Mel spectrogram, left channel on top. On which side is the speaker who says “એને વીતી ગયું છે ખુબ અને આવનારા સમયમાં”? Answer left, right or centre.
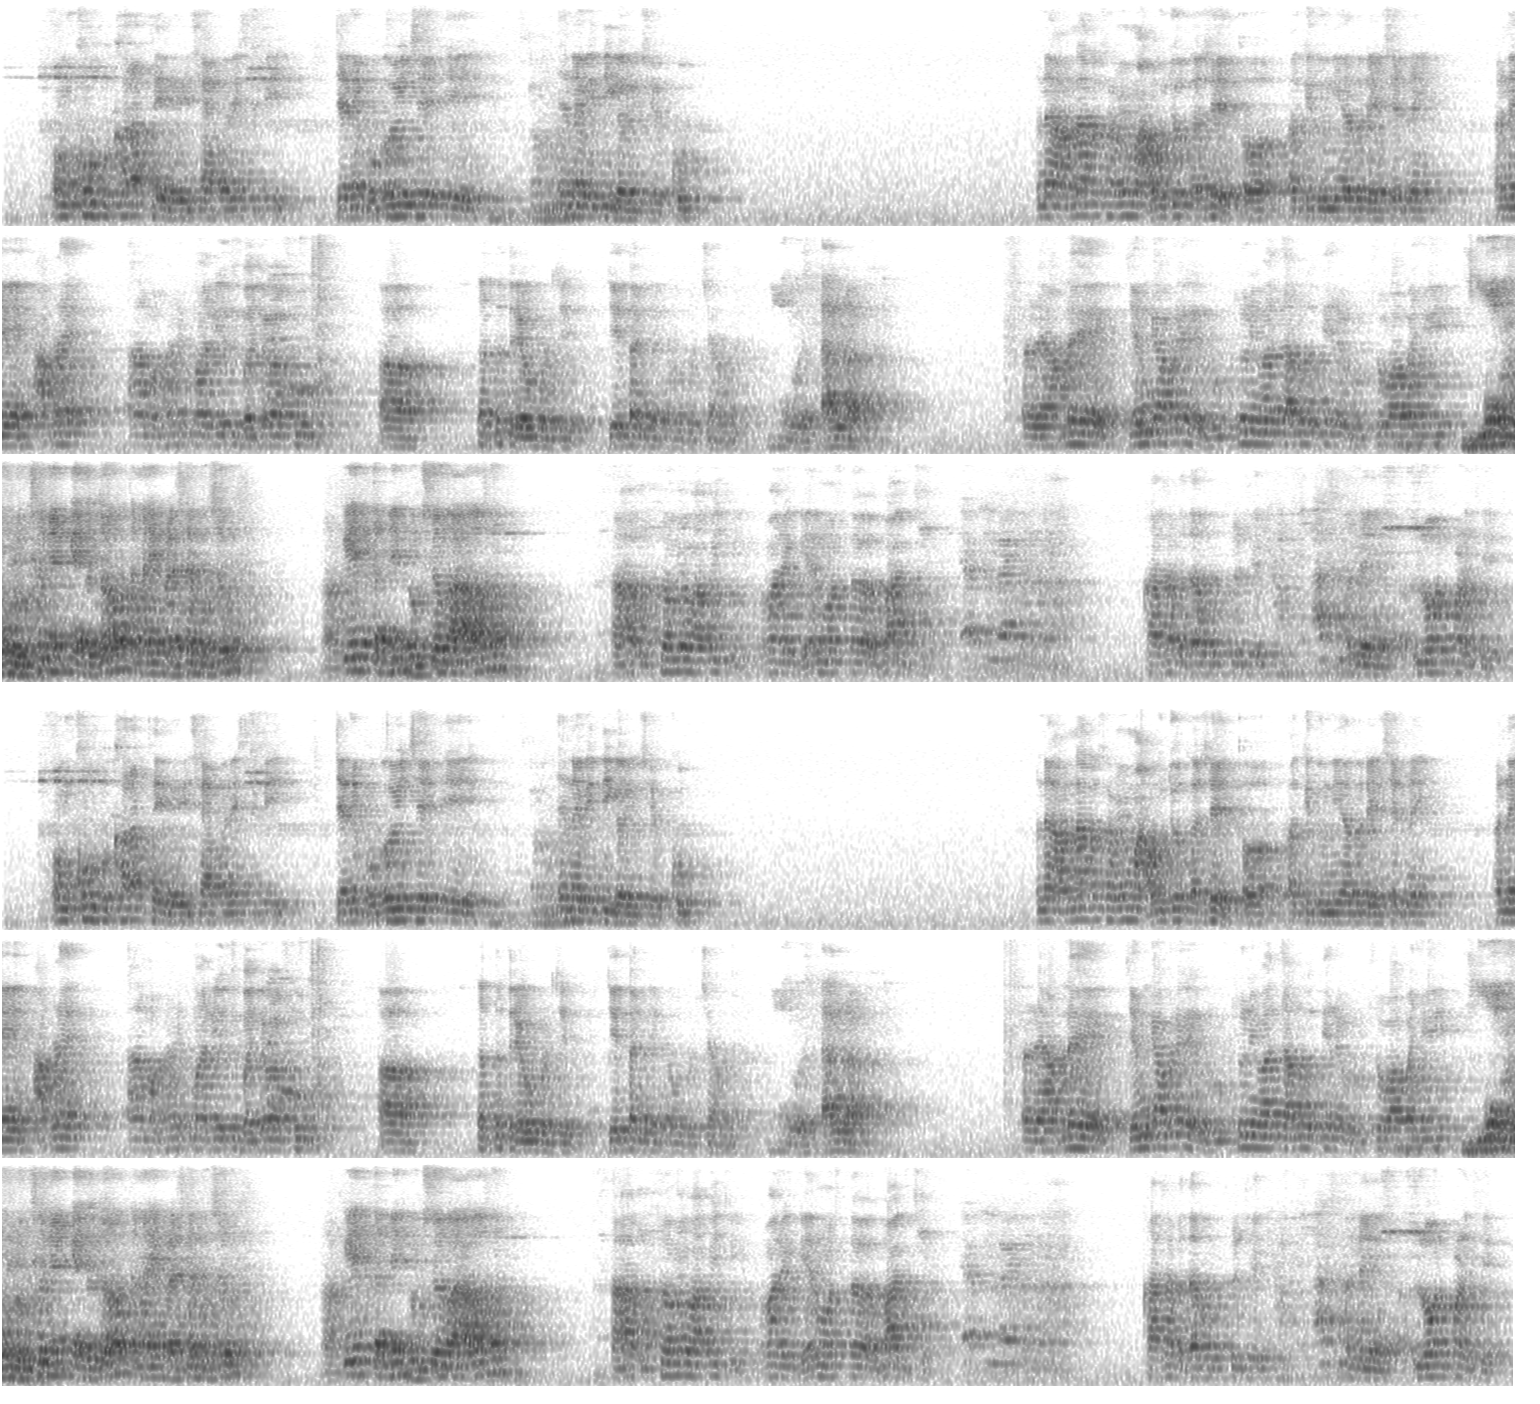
Right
